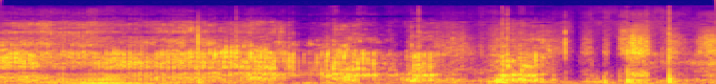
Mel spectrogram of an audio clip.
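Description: Camels bellowing mating calls, a loud, continuous gurgling roar that swells into rough bursts and throaty grunts toward the end, with no one talking.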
